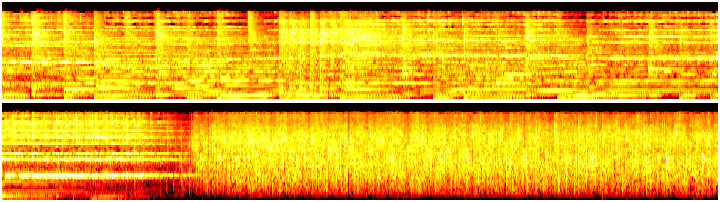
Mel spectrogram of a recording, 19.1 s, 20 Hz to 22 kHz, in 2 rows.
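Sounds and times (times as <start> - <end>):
low accompaniment: 0.0 - 11.8
cowbell ensemble playing: 0.0 - 12.1
audience applause: 11.4 - 19.0.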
